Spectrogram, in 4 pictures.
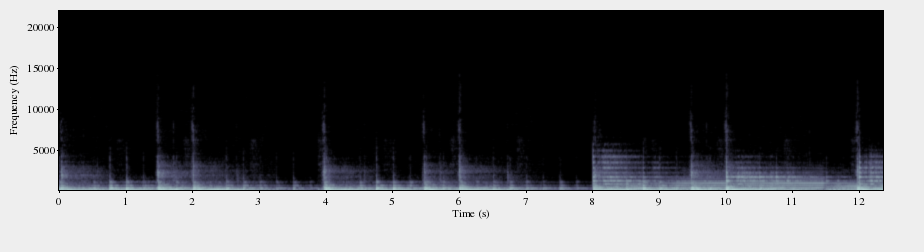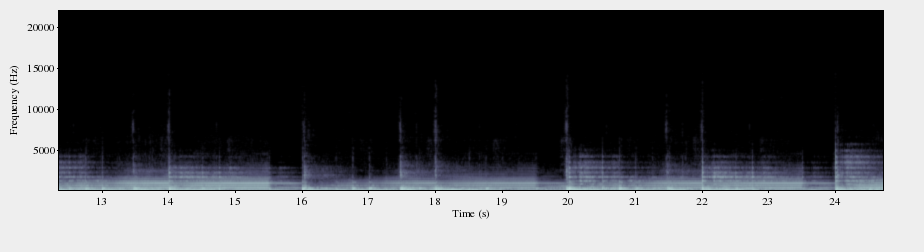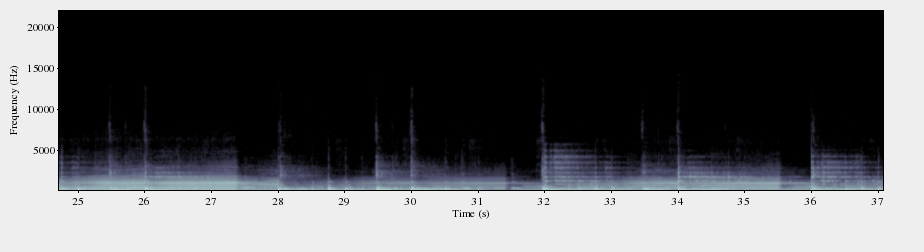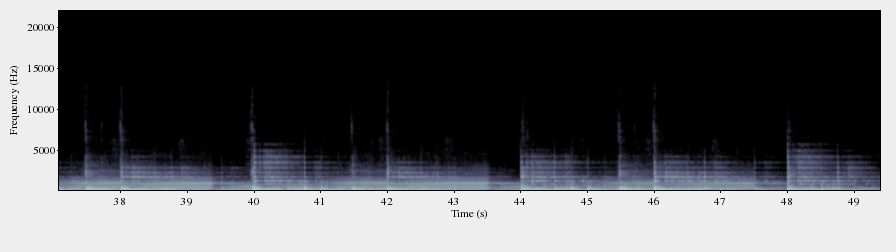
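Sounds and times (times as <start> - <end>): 
heartbeat: 0.0 - 2.5, 4.0 - 6.5, 8.0 - 10.4, 12.0 - 14.6, 16.0 - 18.8, 20.0 - 22.9, 24.0 - 26.9, 28.0 - 30.9, 32.0 - 34.6, 36.0 - 38.7, 40.0 - 42.7, 44.0 - 46.9, 48.0 - 48.8.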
